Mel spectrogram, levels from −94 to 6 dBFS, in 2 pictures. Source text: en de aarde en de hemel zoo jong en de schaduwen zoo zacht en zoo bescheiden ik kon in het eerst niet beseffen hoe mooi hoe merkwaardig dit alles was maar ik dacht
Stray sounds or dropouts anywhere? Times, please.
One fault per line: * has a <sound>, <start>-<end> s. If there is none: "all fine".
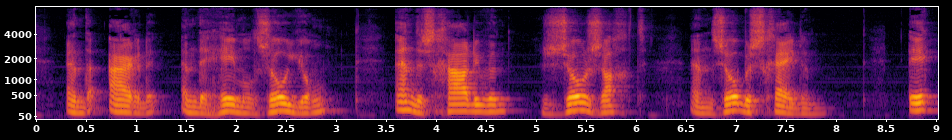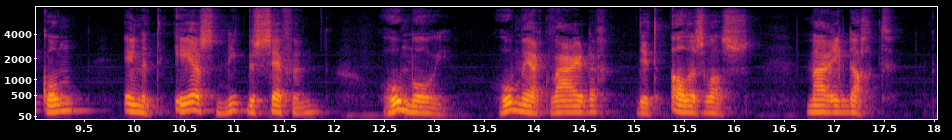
all fine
